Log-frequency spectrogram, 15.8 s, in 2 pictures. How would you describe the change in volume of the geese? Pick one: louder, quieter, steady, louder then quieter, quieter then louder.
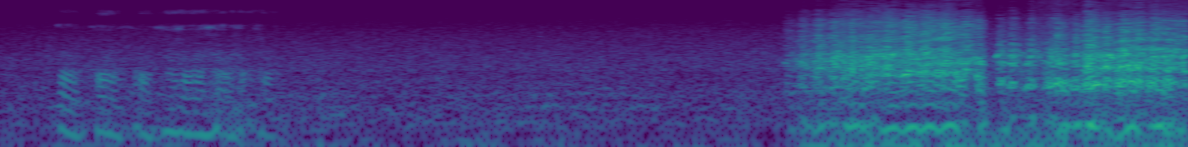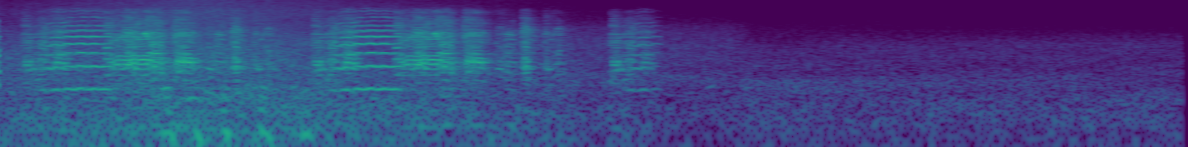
steady.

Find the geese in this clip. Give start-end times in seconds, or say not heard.
5.2-12.4.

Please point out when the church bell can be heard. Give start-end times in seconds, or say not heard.
not heard.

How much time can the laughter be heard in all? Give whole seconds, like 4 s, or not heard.
3 s.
